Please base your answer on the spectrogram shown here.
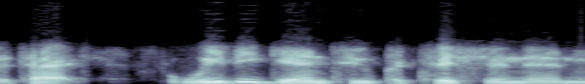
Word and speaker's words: ATAC: So we formed a group called Avenging the Ancestors Coalition, ATAC, and we pronounce it attack.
